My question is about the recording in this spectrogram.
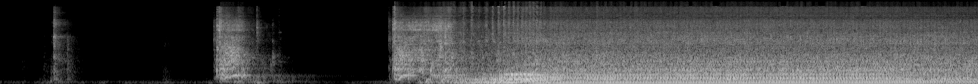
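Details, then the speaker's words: Honda EM6500 generator, first recoil start after replacing and adjusting the rocker arms: a few failed pulls, then it catches and settles into a steady, even run with no misses; sounds healthy. "It sounded like it turned on to me. What did it sound like to you guys? Did it sound like it turned on?"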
